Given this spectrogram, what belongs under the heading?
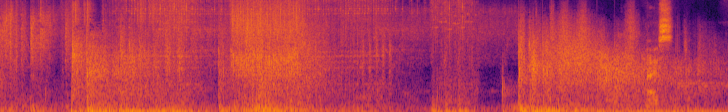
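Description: Weapon fire in the space game Starsector: repeated heavy booming bursts and rumbling blasts in clusters with brief lulls between, loud and close, while a person talks over them.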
